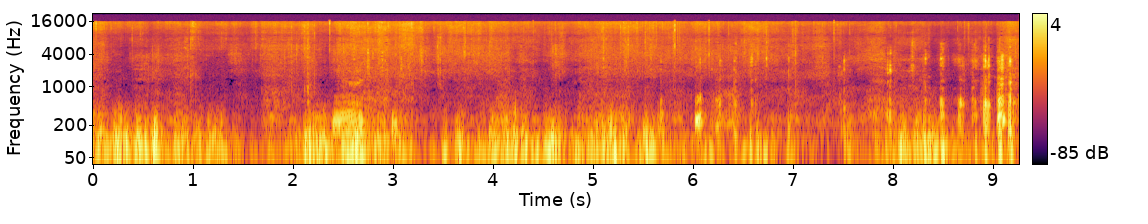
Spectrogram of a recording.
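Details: Six male Oxford Sandy and Black pigs, a rare breed, forage happily in winter between storms. Deep, low grunts come in uneven bursts, with soft rooting and snuffling throughout.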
